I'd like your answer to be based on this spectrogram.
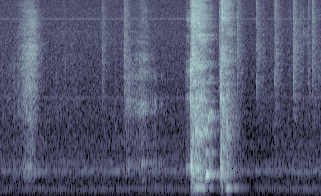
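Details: A girl coughing: a faint cough, then two louder harsh coughs with a throat-clearing quality, followed by soft breaths in a quiet room.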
